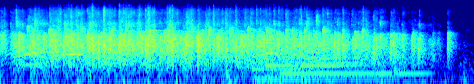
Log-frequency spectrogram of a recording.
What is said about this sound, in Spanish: quienes por lo menos se merecen un gran aplauso de ustedes.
